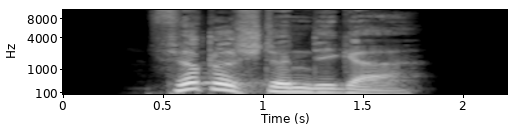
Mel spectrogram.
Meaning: inflection of viertelstündig: 1. strong/mixed nominative masculine singular 2. strong genitive/dative feminine singular 3. strong genitive plural
- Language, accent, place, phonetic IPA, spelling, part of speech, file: German, Germany, Berlin, [ˈfɪʁtl̩ˌʃtʏndɪɡɐ], viertelstündiger, adjective, De-viertelstündiger.ogg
